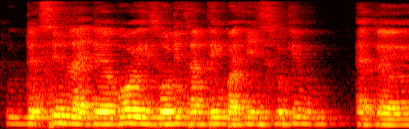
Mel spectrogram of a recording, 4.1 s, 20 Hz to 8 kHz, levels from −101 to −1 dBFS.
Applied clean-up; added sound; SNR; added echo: none; none; none; reverberation time 0.6 s.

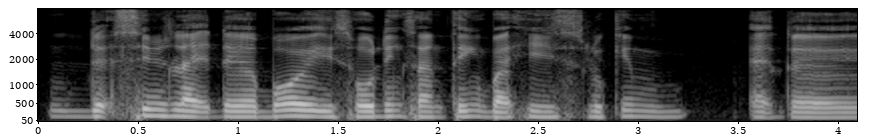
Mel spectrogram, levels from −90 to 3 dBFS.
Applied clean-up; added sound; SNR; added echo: none; none; none; none.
